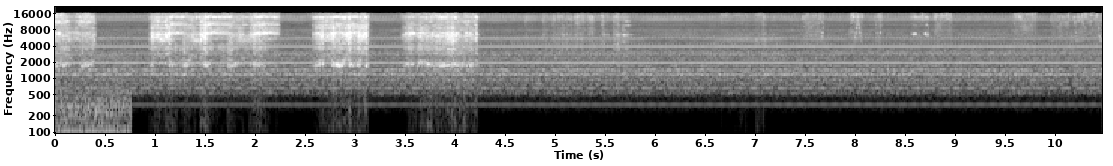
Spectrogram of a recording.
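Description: A belt grinder motor hums steadily.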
